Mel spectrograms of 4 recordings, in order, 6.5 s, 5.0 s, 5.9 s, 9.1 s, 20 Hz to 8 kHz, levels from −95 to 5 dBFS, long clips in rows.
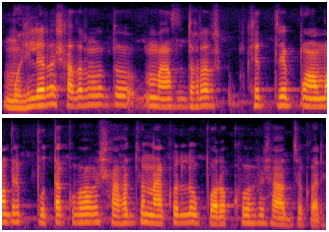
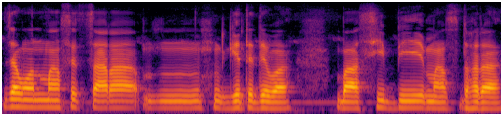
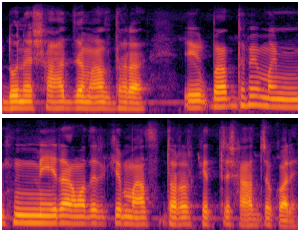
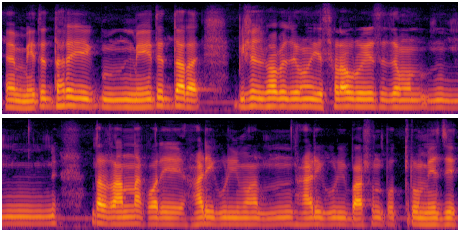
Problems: background sounds at intervals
